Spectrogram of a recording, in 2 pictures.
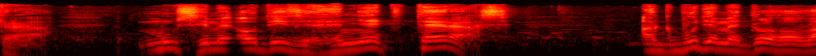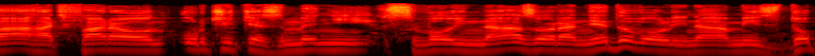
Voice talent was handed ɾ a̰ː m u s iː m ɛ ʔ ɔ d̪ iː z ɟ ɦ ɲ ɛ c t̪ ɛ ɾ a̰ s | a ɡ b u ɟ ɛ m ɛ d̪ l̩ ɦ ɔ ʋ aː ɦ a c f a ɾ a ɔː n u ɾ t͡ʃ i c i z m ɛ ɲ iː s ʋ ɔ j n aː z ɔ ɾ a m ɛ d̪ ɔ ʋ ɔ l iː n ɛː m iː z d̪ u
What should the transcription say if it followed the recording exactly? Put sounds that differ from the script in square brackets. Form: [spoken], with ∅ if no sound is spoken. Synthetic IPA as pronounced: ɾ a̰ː m u s iː m ɛ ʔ ɔ d̪ iː z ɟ ɦ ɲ ɛ c t̪ ɛ ɾ a̰ s | a ɡ b u ɟ ɛ m ɛ d̪ l̩ ɦ ɔ ʋ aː ɦ a c f a ɾ a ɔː n u ɾ t͡ʃ i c [ɛ] z m ɛ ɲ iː s ʋ ɔ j n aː z ɔ ɾ a [ɲ] ɛ d̪ ɔ ʋ ɔ l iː n [aː] m iː z d̪ [ɔ]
